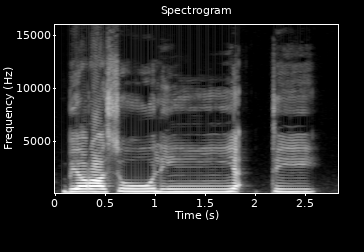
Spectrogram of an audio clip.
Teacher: تو ہم یہ تنوین کو یا میں ملا کے غنہ اور تشدید کے ساتھ یہ حکم کو ادا کریں گے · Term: ادغام بغنہ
